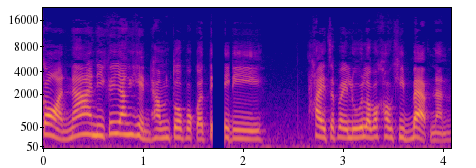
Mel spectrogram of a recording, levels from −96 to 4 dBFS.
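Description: At 1.68 s the receiver stopped getting valid digital frames, a digital broadcast dropout, and muted until clean frames returned at 1.86 s. The speech fades out in about 3 ms to a silent hole, consistent with roughly three lost frames, then resumes partway along.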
